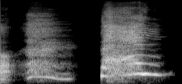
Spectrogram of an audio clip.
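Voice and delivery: very high, strained mock scream; piercingly high cathartic cry; demonstrated yell. Shown as a demonstration. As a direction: act out screaming to vent. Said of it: "있는 대로 없는 소리 쳐".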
